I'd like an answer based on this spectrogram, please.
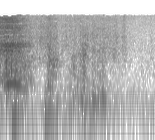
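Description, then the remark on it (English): Quiet breathy huffs: a sharp intake of breath followed by a couple of short, stifled bursts of a held-back sneeze, with no talking. “Whew. Almost had a sneeze there, sorry.”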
